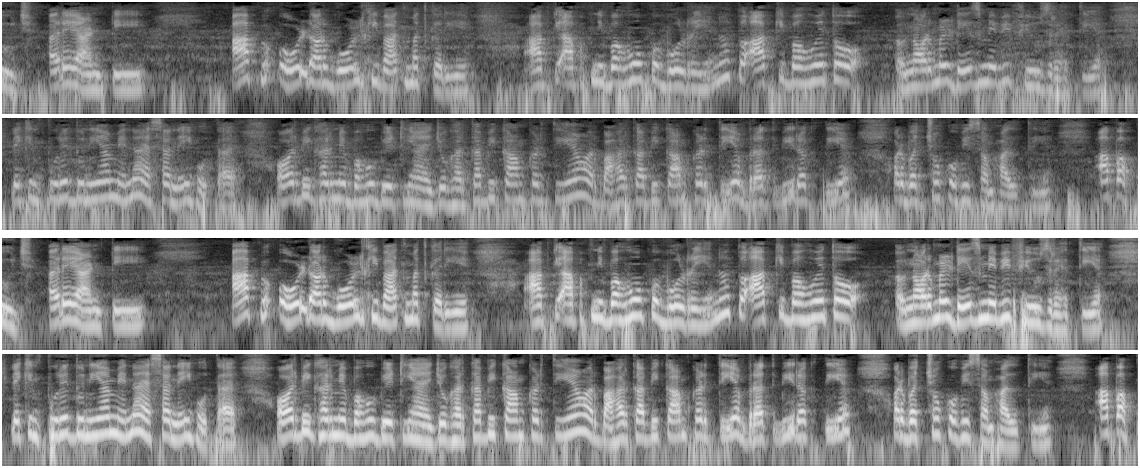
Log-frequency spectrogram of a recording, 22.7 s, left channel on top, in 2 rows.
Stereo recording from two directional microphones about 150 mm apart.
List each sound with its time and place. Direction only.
0.0 s a woman's voice: 45° right (ahead or behind)
8.9 s speech: 70° right (ahead or behind)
